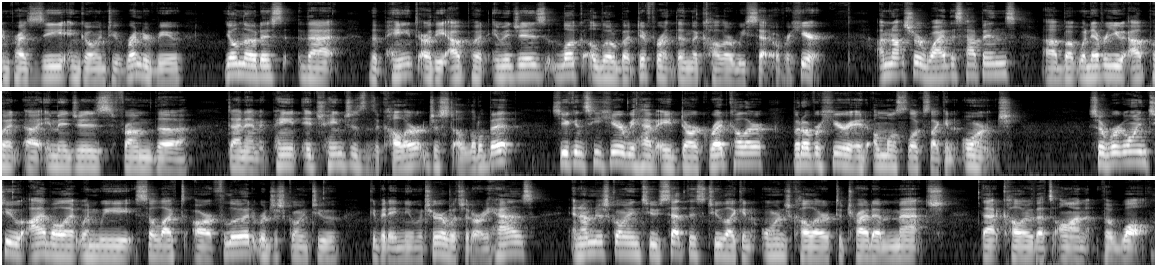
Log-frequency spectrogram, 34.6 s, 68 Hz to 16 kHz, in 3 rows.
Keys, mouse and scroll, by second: 1.0-1.6 drag, 1.0-1.6 right drag, 1.0 z, 7.1-8.7 drag, 9.0 click, 19.0 click, 23.0 click, 26.2-29.8 drag, 30.3 right click.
